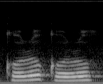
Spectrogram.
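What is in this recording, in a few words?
"korokoro", Nigerian Pidgin, female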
